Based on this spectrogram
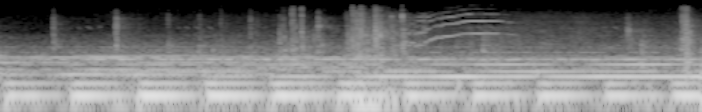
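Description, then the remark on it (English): Scattered light clicks of a woman lying in bed typing on a laptop keyboard, irregular and fairly soft, sit beneath a steady low humming tone, with a brief chirping sweep in the middle. “lies in bed typing on her laptop”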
